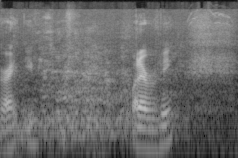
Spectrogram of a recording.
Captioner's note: laughter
